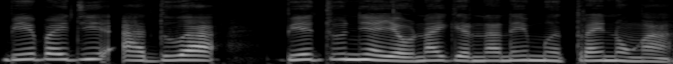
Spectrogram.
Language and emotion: Bodo, neutral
